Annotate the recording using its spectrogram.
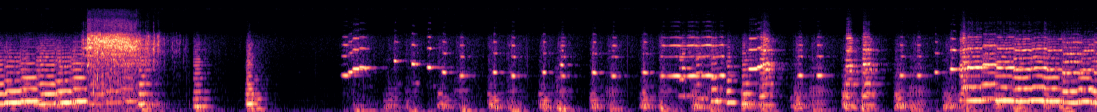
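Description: Orchestral cartoon underscore. It opens with a climbing run of notes, has a short hiss-like burst about a second in and a brief pause near three seconds, then plays quick, short staccato notes.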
